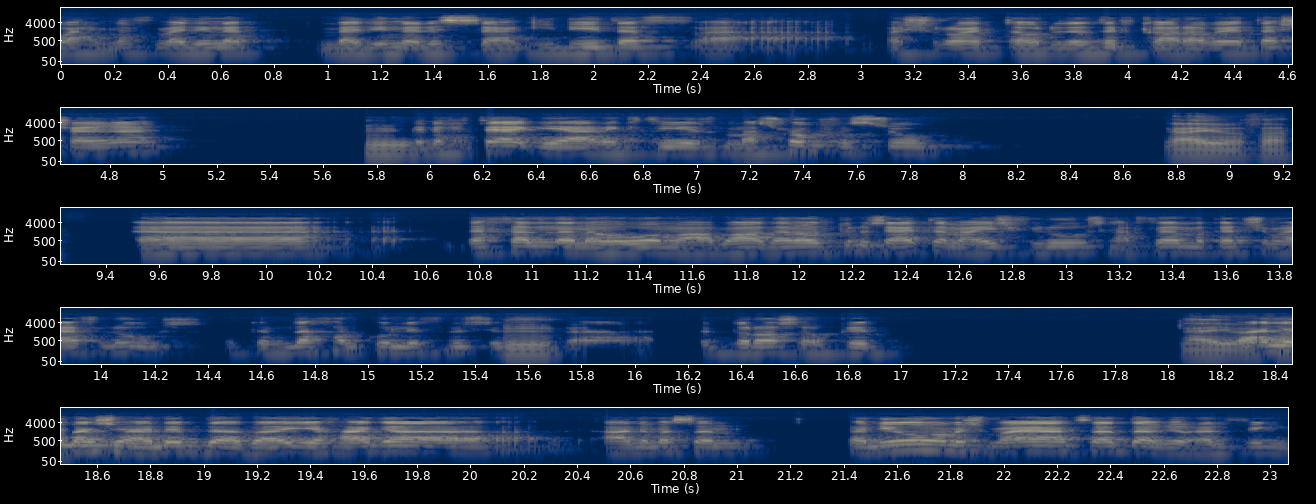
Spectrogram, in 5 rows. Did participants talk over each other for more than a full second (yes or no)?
no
